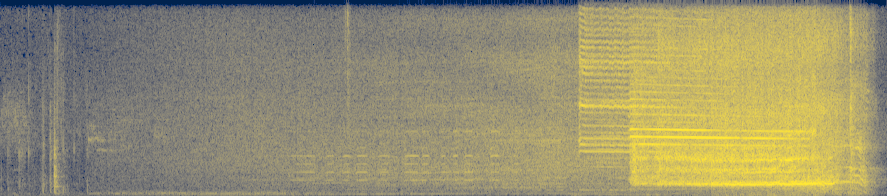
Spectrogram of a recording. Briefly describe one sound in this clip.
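A car engine approaches and grows louder.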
